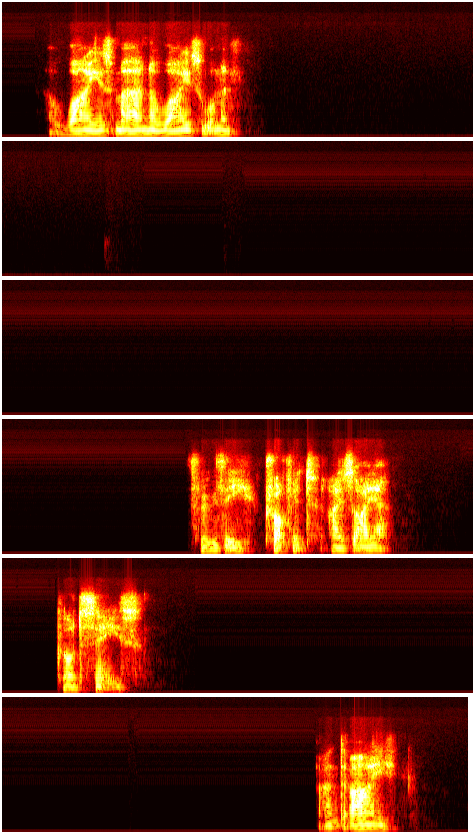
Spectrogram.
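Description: A middle-aged man speaks calmly through a microphone on an online call, with long pauses.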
